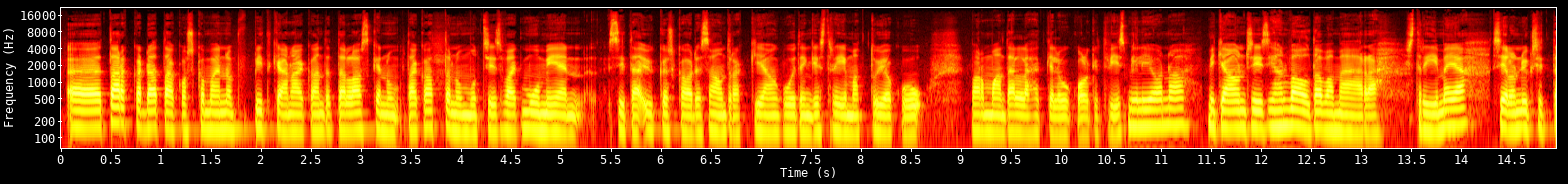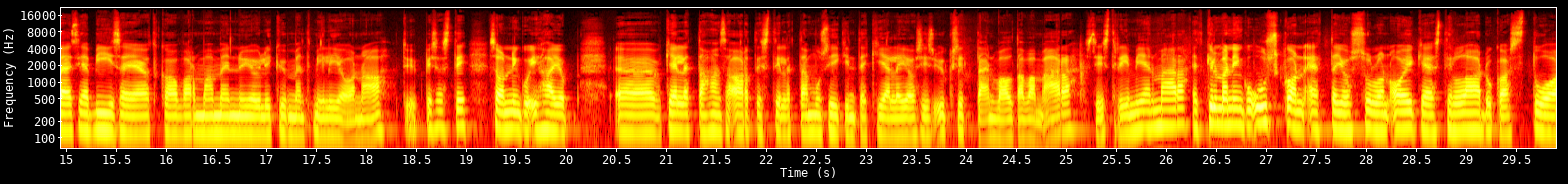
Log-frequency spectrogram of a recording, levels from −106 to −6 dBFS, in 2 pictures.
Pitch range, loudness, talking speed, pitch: 125-150 Hz, -26 LUFS, 170 wpm, 135 Hz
